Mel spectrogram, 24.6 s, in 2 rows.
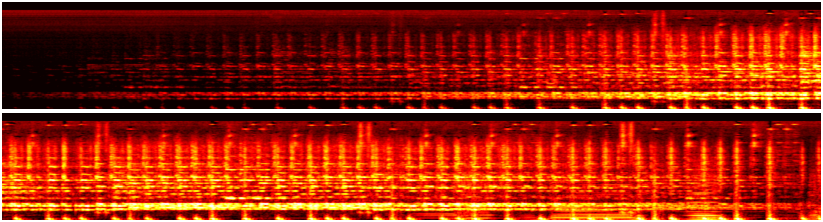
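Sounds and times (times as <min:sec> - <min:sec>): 
flute interlude: 0:01.4 - 0:24.4.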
